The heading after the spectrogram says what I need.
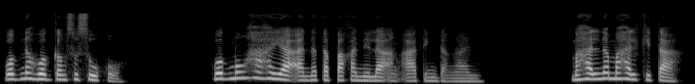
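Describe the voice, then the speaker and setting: A woman's voice: medium pitch, animated, normal speed, no room sound, studio quality, lightly acted. A woman voicing a loving, resolute mother reading out her farewell letter in a solemn, earnest drama style. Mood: urging.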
